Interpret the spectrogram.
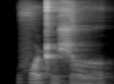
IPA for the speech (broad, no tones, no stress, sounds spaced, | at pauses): f o ʈʰ ɯ ʃ ɤ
